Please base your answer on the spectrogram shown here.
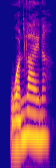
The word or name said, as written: oneliner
